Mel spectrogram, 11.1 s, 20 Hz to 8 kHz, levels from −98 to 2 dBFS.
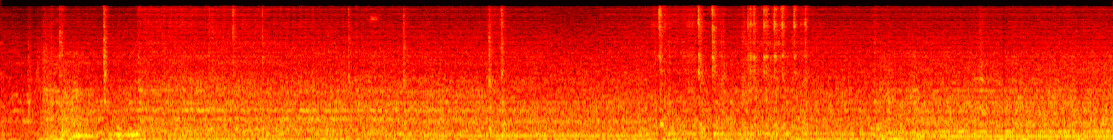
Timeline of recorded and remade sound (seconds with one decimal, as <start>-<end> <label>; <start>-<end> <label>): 0.0-5.5 remade; 5.5-6.0 recorded; 6.0-11.1 remade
